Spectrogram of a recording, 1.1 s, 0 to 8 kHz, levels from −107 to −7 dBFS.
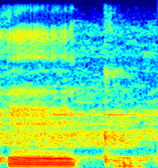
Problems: constant background noise, low volume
